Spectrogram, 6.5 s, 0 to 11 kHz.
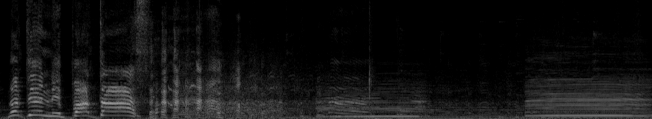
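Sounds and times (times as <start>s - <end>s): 
speech: 0.5s - 3.5s
laughter: 1.4s - 5.1s
cow mooing: 3.1s - 4.5s, 5.2s - 6.5s.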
